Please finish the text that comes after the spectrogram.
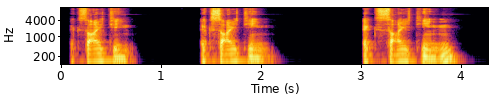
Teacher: So second syllable is stronger than the other syllables. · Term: stress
